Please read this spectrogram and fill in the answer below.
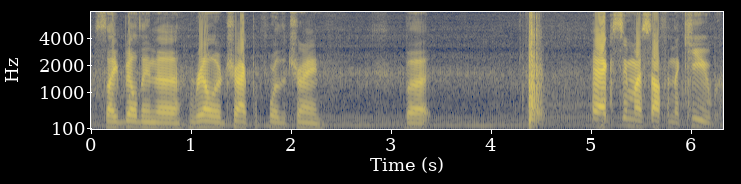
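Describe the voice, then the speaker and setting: A man's voice: medium pitch, normal speed. A young American man chatting casually in a rambling, slangy, laid-back way, as a motorcycle vlogger out riding. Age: young adult. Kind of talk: casual rambling vlog chat. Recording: engine, road and traffic noise. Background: engine and vehicle noise.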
